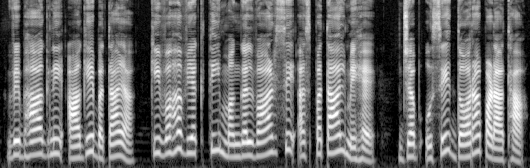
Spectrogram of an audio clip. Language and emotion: Hindi, neutral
